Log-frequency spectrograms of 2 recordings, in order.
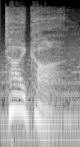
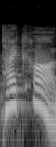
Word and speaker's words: Taycan: will make you pronounce they would say the word ty con you liked icon right that's that's they literally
